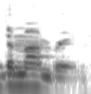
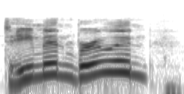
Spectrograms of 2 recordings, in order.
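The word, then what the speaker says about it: Demonbreun: But it is Demumbrian. Demon Brewing? Not Demon Brewing.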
